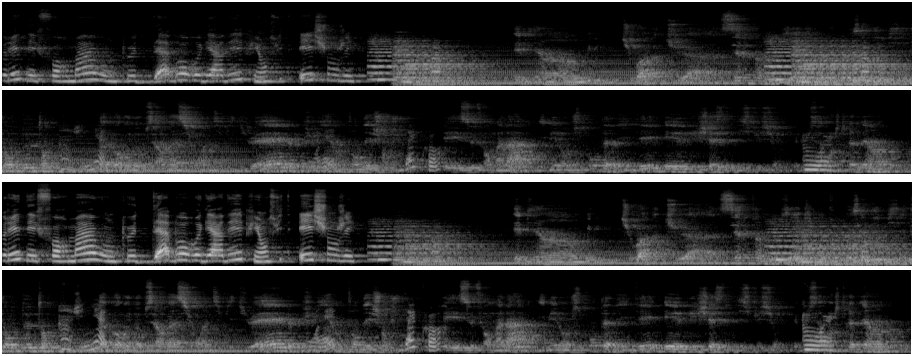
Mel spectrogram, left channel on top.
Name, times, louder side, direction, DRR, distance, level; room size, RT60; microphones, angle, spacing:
voice 1, 0.0-3.5 9.7-10.2 12.2-12.4 13.1-13.5 17.1-17.4, right 5 dB, 45° right, 15 dB, 0.4 m, -27 dB
sound 1, 3.6-11.6, left 2 dB, 55° left, 1.1 m, -34 dB
voice 2, 5.1-5.9 6.2-13.1 13.5-18.0, right 1 dB, 85° right, -5 dB, 4.6 m, -34 dB
15.0 x 10.0 x 4.5 m, 1.1 s
head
